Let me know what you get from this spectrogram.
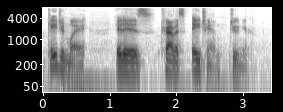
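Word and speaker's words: Etienne: who is now now that he's in New Orleans and is pronouncing it the proper cinjun way it is Travis Aan Jr.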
